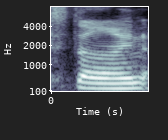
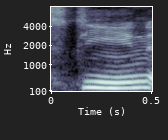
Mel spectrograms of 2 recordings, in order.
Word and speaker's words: Bernstein: I thought I'd mentioned it's Stein I don't know why it's Stein really so in in the United States s-t-e-i-n is usually pronounced Steen and I don't know why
